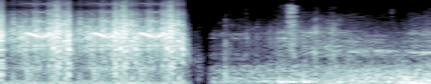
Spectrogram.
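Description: A loud, noisy sound effect from an inserted meme clip, lasting just under a second and cutting off suddenly.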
